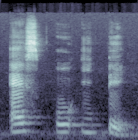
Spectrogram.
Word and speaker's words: soit: Il s'agit de la prononciation du mot S-O-I-T. On dit souvent « soit », on ne dit pas « soit », on dit « soit ».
